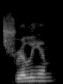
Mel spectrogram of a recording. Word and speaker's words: Trillium: But so you've got am I saying it right? Trillium. – That's correct.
